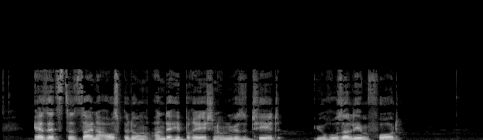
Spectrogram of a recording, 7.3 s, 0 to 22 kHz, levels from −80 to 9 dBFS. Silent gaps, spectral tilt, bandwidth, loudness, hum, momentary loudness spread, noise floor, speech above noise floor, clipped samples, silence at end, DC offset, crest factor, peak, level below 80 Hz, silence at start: none; -6 dB/octave; 11.5 kHz; -20 LUFS; none; 8 LU; -71 dBFS; 52 dB; under 0.1%; 1.3 s; under 0.1%; 18 dB; -4 dBFS; -62 dBFS; 0.5 s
